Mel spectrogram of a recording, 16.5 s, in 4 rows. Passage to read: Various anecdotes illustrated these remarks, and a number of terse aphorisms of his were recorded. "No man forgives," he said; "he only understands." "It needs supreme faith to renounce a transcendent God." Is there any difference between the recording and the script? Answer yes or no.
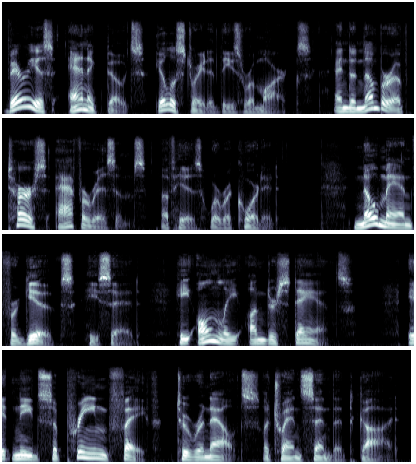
no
